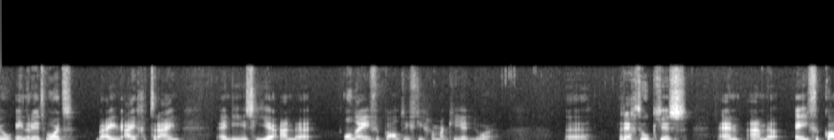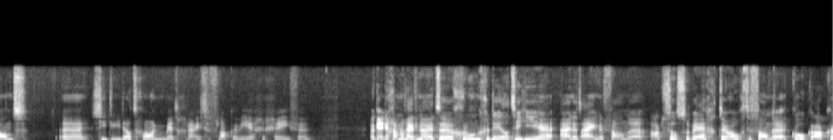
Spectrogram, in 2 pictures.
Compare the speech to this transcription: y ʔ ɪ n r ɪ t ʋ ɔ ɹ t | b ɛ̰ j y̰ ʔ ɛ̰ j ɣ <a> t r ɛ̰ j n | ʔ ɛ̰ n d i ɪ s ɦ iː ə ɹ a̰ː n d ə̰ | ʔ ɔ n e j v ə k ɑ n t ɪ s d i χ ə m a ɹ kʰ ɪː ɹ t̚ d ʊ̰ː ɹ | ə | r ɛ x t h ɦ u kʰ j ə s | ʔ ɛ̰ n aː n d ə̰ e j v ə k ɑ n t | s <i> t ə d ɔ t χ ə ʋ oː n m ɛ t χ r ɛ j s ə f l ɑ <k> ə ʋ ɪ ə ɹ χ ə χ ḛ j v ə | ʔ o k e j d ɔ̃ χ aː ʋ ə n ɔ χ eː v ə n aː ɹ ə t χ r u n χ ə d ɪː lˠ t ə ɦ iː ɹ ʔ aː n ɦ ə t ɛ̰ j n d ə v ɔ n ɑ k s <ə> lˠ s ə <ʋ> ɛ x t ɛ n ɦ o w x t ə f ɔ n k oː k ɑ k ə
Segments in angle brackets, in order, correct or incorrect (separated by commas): incorrect, correct, correct, correct, correct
